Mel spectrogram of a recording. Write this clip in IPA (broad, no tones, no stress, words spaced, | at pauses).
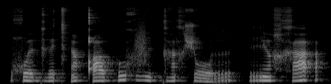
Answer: χʷeɡʱet͡sʼẽ qʼo hux viʔɡʱãxʃor | rĩχxaʔ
